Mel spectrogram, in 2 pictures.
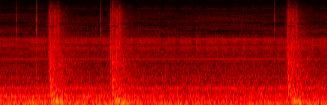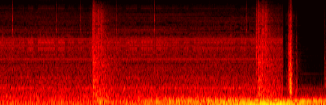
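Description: A button clicks several times.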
